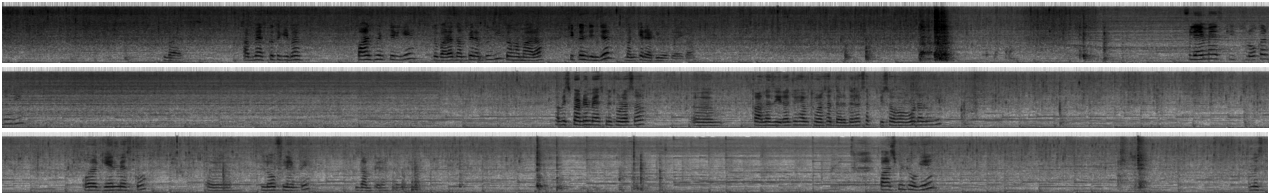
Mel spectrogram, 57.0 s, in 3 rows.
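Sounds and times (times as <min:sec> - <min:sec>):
chicken sizzling in a wok: 0:00.0 - 0:57.0
wooden spatula knocking pan: 0:12.6 - 0:13.2, 0:46.0 - 0:46.6.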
